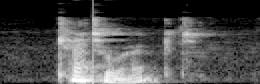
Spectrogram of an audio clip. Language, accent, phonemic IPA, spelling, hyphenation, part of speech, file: English, Southern England, /ˈkætəɹækt/, cataract, cat‧a‧ract, noun / verb, LL-Q1860 (eng)-cataract.wav
- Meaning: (noun) 1. A (large) waterfall, specifically one flowing over the edge of a cliff 2. A flood of water; specifically, steep rapids in a river 3. An overwhelming downpour or rush; a flood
